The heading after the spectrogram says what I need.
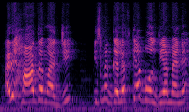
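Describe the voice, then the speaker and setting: A woman's voice: high voice, lively intonation, a little fast, soft background music. A woman playing a scolding, scheming mother. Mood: defensive. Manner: scolding, taunting. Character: scheming meddlesome middle-aged mother, sharp-tongued. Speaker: mother-in-law character. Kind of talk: family drama acting.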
